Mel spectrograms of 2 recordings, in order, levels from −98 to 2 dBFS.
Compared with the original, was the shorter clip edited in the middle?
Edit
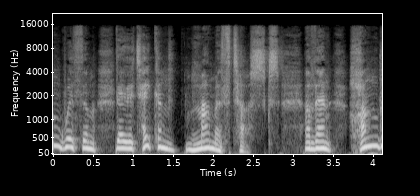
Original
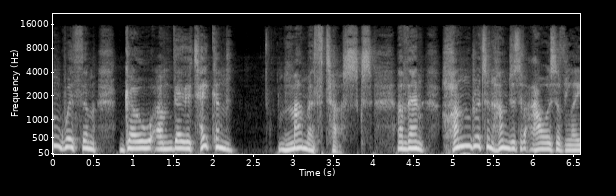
yes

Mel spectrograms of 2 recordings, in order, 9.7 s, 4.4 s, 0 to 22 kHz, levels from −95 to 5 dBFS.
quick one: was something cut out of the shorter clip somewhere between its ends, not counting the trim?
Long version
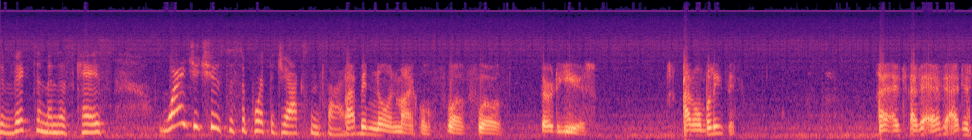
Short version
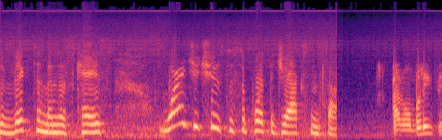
yes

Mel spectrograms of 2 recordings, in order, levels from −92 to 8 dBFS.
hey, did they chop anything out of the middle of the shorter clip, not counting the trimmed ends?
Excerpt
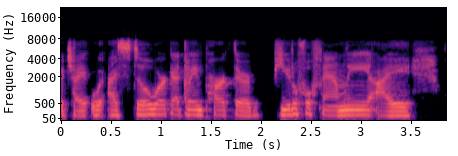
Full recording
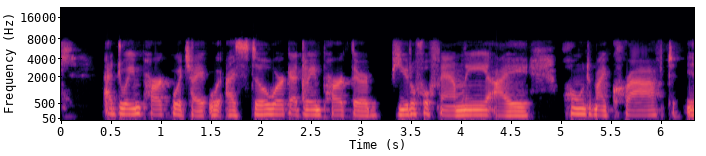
no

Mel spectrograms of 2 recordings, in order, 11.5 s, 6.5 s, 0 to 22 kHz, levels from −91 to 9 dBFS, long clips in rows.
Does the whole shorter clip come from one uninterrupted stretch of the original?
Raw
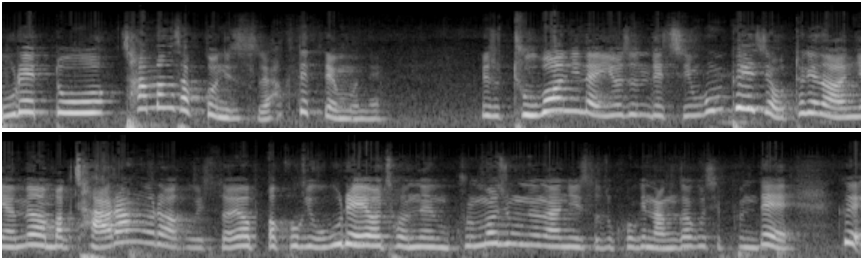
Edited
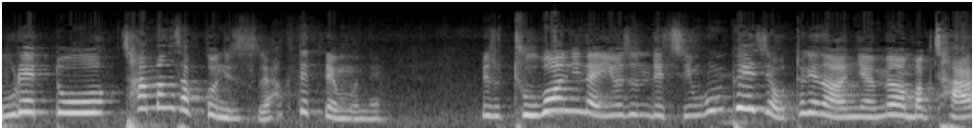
yes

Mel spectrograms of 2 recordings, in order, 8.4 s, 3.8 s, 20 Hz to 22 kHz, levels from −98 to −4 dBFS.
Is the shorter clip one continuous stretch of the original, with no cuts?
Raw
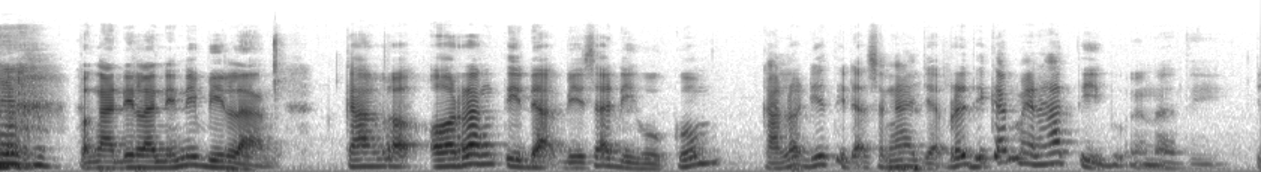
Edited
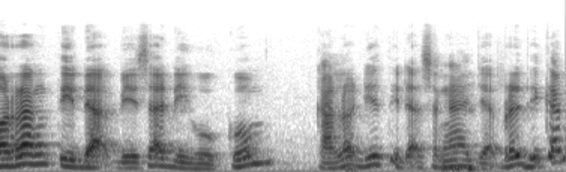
yes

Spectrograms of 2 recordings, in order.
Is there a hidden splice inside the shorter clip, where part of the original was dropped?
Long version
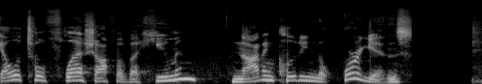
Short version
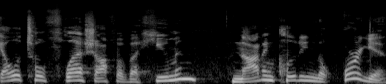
no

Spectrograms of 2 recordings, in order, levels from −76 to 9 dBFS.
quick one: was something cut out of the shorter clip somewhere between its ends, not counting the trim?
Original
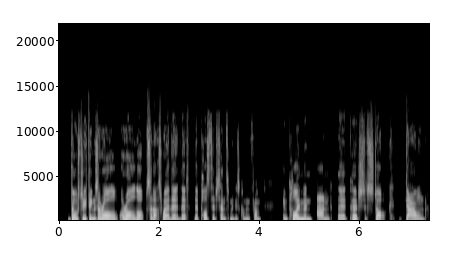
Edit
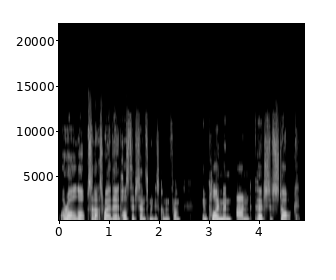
yes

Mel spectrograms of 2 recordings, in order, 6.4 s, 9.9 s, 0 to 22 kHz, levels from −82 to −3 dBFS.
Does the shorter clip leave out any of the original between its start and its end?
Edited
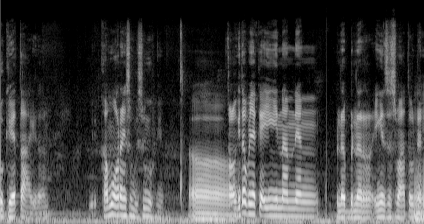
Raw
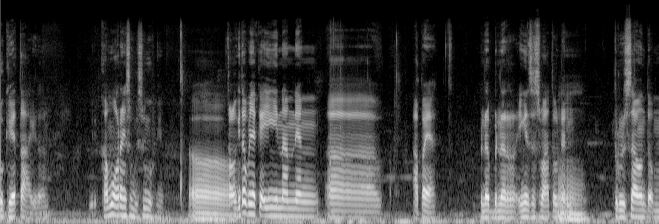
yes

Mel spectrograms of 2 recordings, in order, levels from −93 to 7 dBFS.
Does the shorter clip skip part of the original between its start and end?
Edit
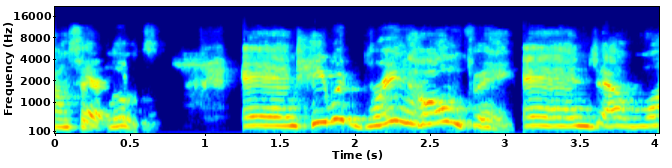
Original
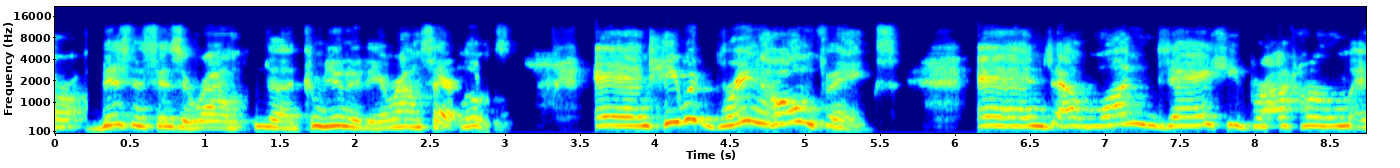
yes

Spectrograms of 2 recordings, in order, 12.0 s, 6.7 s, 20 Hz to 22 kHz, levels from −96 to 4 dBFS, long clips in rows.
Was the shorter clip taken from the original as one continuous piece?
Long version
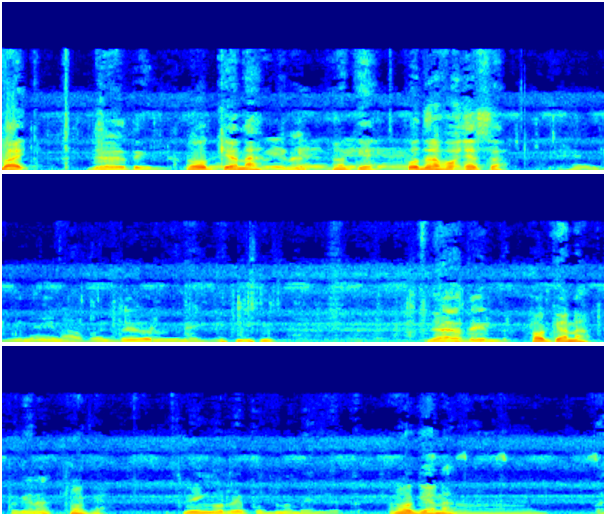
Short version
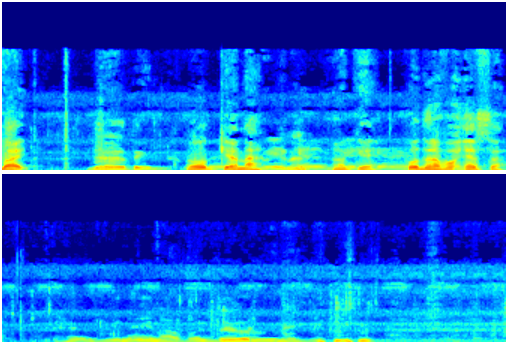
yes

